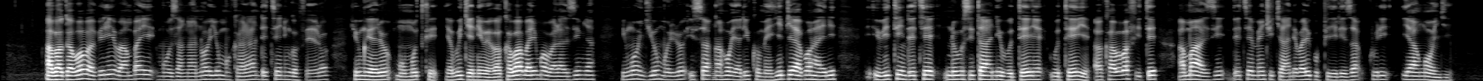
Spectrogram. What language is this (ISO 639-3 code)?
kin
